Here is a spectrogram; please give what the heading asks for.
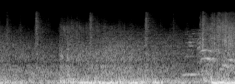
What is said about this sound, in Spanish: La nave sigue avanzando, inexorable entre las explosiones impotentes.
